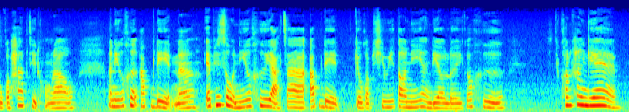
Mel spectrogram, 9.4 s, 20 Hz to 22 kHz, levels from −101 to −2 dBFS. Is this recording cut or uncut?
cut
